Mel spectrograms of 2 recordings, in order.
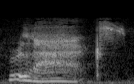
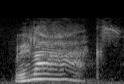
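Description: First: It is said in the speaker's plain accent. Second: It is said in a Thai accent, beaming.

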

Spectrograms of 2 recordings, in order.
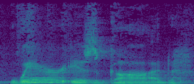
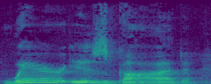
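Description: First: It is said sternly at moderate volume. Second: It is said sterner with a raised voice.

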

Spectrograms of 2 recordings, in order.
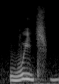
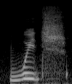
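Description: Both takes have the same delivery.

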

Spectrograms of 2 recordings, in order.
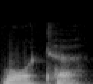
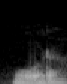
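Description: First: The middle consonant sounds like a clear T. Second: The middle consonant sounds like a soft D. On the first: "where British would use a T sound" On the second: "American English would tend to use a D sound"

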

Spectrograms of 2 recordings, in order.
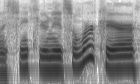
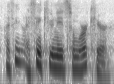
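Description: First: It sounds harsh and judgmental. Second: It sounds warm and compassionate.

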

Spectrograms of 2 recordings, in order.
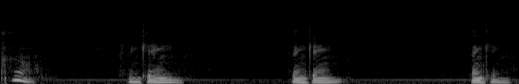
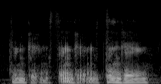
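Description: First: It sounds soft and accepting. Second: It sounds tense and resistant.

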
